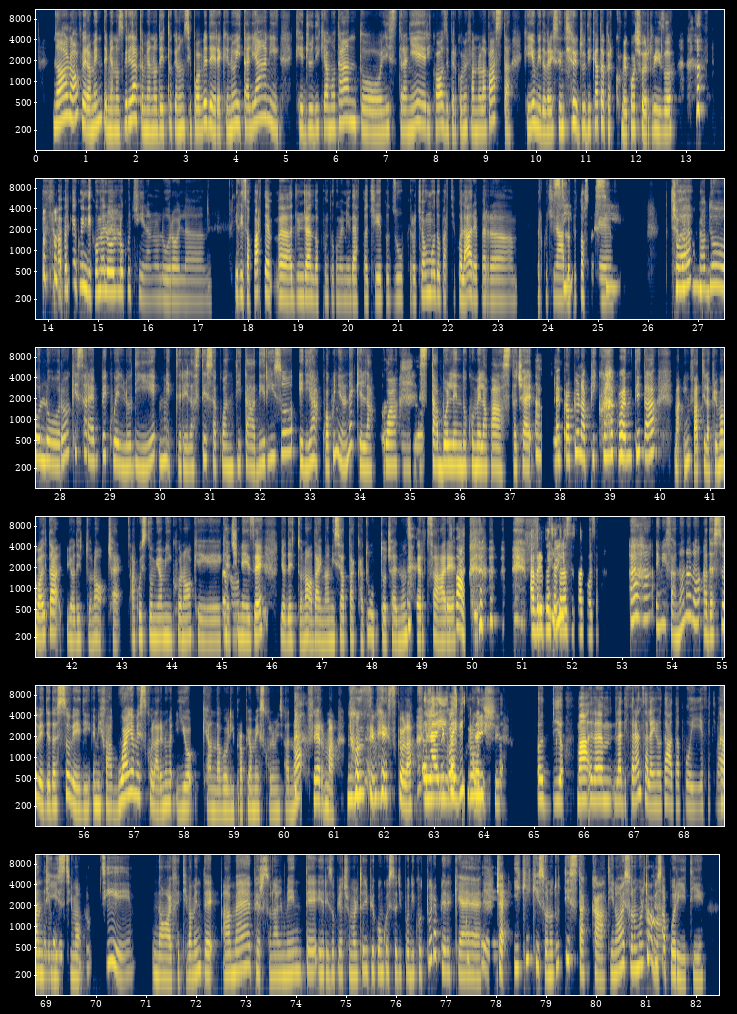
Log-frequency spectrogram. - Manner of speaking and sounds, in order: other background noise; chuckle; tapping; "proprio" said as "propio"; surprised: "Cioè?"; chuckle; "proprio" said as "propio"; laughing while speaking: "piccola quantità"; "cioè" said as "ceh"; other noise; chuckle; "cioè" said as "ceh"; chuckle; chuckle; laughing while speaking: "non si mescola"; surprised: "sì?"; "cioè" said as "ceh"
- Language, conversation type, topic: Italian, podcast, Cosa ti spinge a cucinare invece di ordinare da asporto?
